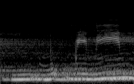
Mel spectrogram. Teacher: مؤمنین میں آپ نے واو پہ حمزہ اور جزم ہے، یہاں پہ آپ جھٹکا دے کے آگے جائیں گی۔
